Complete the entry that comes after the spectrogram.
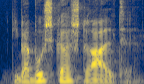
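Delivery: usual speaking voice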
